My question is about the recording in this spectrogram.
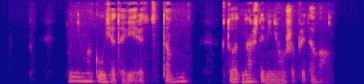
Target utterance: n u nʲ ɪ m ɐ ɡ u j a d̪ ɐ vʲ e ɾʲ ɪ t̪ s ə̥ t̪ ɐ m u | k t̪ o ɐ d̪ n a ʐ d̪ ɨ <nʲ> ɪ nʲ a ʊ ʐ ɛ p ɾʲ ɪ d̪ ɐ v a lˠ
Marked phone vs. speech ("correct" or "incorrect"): incorrect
